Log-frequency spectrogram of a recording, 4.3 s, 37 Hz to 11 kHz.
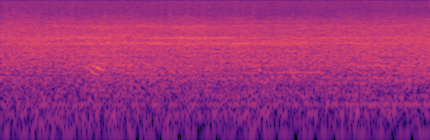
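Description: Kamov Ka-62 helicopter running steadily close to the ground as it turns slowly: a constant turbine whine over the rotor noise.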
